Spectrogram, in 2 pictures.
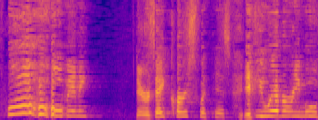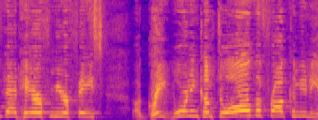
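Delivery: a high, theatrical fairy issuing a curse; fairy frog mother. Acted. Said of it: "The fairy frog mother goes".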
